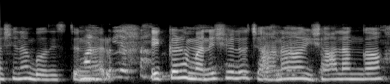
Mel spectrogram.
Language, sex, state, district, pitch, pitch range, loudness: Telugu, female, Andhra Pradesh, Sri Satya Sai, 255 Hz, 240-270 Hz, -16 LUFS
